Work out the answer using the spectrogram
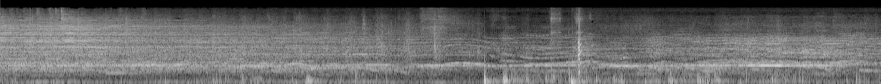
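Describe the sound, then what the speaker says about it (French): A church congregation at a worship service cheering and acclaiming, a sustained crowd roar with scattered shouts and a few sharp claps, speech mixed in. "on acclame pour la gloire de Dieu"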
